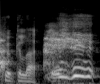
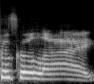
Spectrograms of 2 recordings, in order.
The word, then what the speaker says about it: Kukulai: I'm going to let you pronounce it just in case I butcher Kukulai. I say it's Kukulai. Yes. Kukulai.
